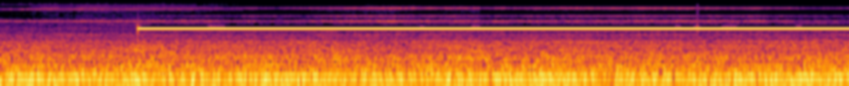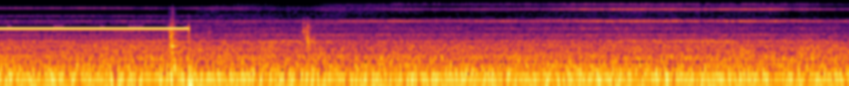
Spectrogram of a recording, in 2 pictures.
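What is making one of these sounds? Train wheels rumble steadily on the rails.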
